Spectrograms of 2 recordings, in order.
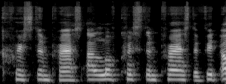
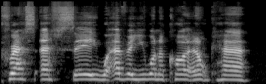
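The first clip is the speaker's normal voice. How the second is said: ordinary talk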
